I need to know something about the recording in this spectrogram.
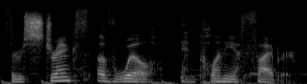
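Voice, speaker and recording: A man's voice: medium pitch, a little slow, a bit bright, soft background music, voice pushed down, natural voice. A man voicing a tired, wry male ninja teacher in a story reading. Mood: weary, wry.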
